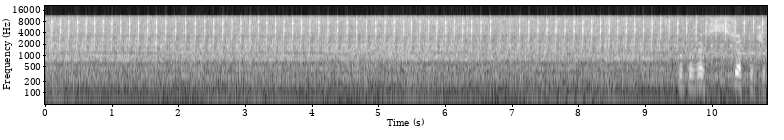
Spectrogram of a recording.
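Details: Engine (oil on spark plug wells and threads, heavy oil consumption, possibly overheated) at idle: steady idle with a quick, loose, irregular but persistent tapping knock; cause unknown.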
